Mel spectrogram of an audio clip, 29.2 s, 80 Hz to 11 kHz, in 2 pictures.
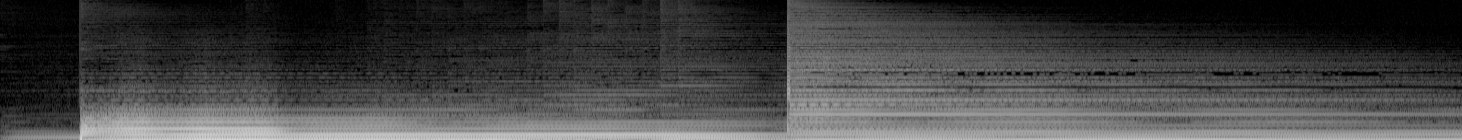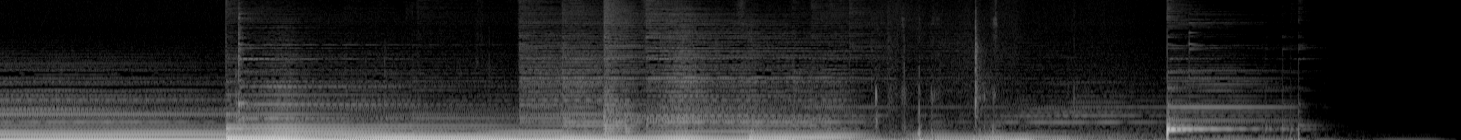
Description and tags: Cymbal Drone Close-Mic 2
Beautiful metallic textures made by recording the sustain sound of a cymbal after it has been it. Recorded in XY-Stereo with Rode NT4 and Zoom H4 Handy Recorder.
alloy, ambient, close-mic, crash, cymbal, disharmonics, drone, drum, drums, hit, iron, metal, metallic, ride, rumbling, stereo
